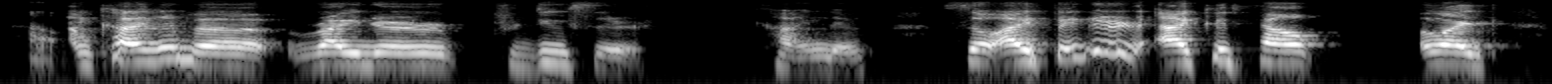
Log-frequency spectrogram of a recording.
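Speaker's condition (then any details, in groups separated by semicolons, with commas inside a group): Cerebral palsy; present from birth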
